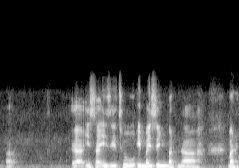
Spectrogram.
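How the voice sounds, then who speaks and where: Flat, monotone intonation and a fairly slow pace mark this voice with a Vietnamese accent. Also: man. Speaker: university student. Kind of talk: classroom answer. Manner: halting.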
